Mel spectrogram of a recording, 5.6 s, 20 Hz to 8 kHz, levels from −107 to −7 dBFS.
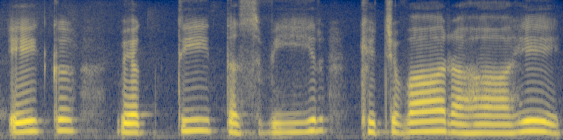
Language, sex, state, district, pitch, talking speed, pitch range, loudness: Hindi, female, Madhya Pradesh, Bhopal, 200 Hz, 65 wpm, 190-220 Hz, -16 LUFS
